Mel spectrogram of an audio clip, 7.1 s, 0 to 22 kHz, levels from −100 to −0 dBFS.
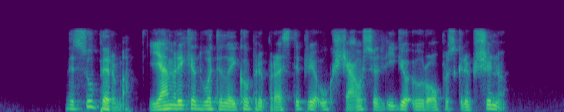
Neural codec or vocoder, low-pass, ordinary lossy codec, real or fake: codec, 16 kHz in and 24 kHz out, 2.2 kbps, FireRedTTS-2 codec; 7.2 kHz; Opus, 24 kbps; fake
